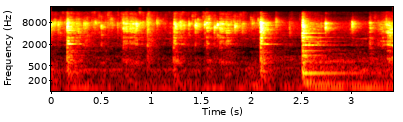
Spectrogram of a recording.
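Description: Cardamom, bay leaf, cloves and a dried red chili fry in hot oil with a close, continuous sizzle, broken by stirring scrapes and a few sharper crackling bursts.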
